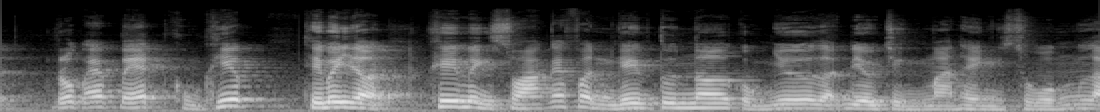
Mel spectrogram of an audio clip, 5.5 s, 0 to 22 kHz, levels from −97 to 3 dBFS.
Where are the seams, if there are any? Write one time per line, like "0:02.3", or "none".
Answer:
0:01.4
